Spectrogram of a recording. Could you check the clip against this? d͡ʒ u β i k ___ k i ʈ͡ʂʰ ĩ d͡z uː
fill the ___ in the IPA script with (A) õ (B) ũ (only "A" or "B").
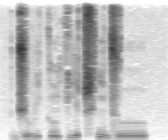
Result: B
